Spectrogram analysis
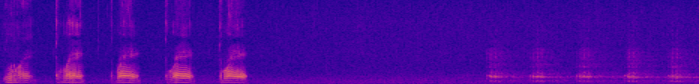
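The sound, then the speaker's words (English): A voice mimics a raven with five loud, rapid, throaty croaks; after a pause, a fainter series of five croaking caws answers. “And since then I've been calling ravens when I go into their habitat.”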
